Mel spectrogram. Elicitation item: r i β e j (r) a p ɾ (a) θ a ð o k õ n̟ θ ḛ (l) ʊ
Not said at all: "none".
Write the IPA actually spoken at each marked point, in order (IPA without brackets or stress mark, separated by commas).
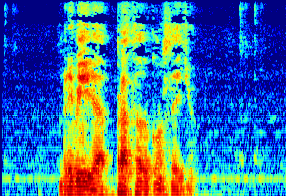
ɾ, a, ʎ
